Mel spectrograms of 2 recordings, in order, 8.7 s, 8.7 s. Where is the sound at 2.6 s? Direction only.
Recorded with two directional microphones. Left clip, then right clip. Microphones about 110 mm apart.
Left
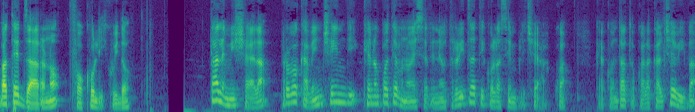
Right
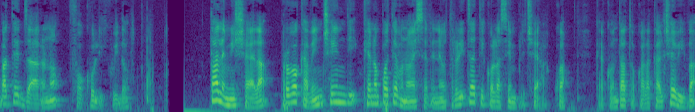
15° right (ahead or behind).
